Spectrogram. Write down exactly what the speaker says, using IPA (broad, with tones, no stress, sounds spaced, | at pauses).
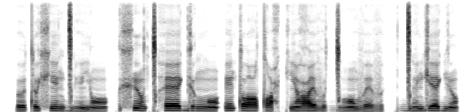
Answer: ɵ˨ t ɵ˧ xʲ ɛ̃˦ ɡ͡ǀ ẽ˨˦ j ɔ̃˨ | xʲ ɔ̃˦˨ ǀʰ ɛː˦ ɡʲ ɔ˧ ŋ ɔ̃˨˦ ʔ ẽ˦ t ɔː˧ tˤ ɵː˨ ħ kʲ ẽ˦ ʕ ɛ˦ v ɵ˧ ɡ͡ǀ ɔ̃ː˦ v ɛ˨ v | ɡ͡ǀ ɛ̃˦ ɡʲ ɛː˦ ɡʲ ɔ̃˨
